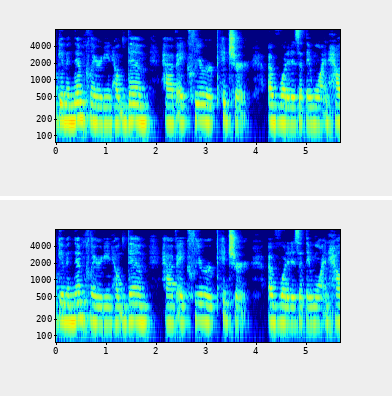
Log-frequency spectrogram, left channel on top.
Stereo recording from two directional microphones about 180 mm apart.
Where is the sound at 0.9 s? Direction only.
40° left (ahead or behind).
